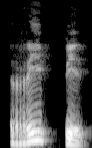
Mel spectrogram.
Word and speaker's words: repeat: Repeat jadinya beda bunyinya ya. Yang benar adalah repeat. Repeat begitu ya. Dia lebih ditekankan pit-nya dibanding dengan R-nya.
